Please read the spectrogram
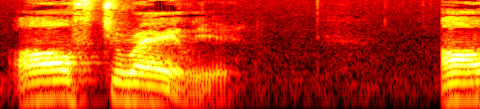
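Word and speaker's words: Australia: だからおーって伸ばしてオーストラリア、オーストラリアというふうに発音します。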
